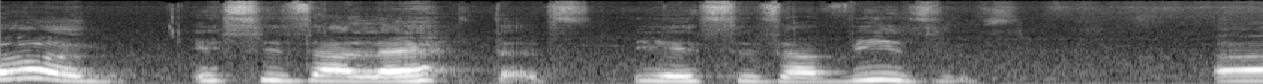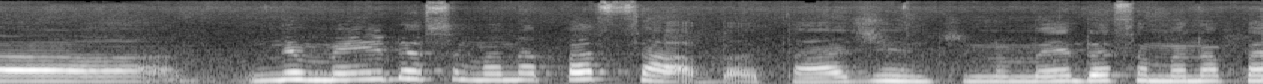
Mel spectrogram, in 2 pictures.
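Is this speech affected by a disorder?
Yes: cerebral palsy.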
